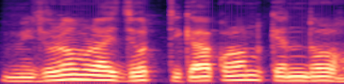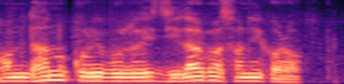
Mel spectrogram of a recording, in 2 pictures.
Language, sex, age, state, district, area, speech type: Assamese, male, 30-45, Assam, Dhemaji, urban, read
